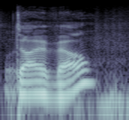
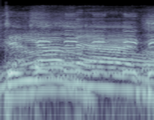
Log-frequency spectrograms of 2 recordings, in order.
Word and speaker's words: Diavel: Your word is spelled D-I-A-V-E-L. – Oh, I know. – Wait, Divel? – That is incorrect.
